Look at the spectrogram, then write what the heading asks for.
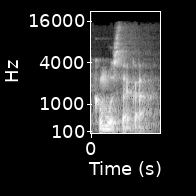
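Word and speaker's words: kumusta ka: you by saying kumaka there is a space between kumusta and Ka but you can say it like one fluid word like kumusta so in South Korea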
